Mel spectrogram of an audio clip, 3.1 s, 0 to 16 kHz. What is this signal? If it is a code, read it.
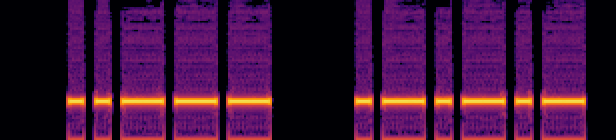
Morse code, heard as a keyed tone, about 18 wpm, spaced as for 12 wpm, 1000 Hz. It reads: 2.
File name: qotdfiles / 12wpm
